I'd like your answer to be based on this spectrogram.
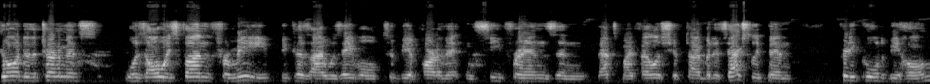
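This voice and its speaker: An ordinary speaking voice from a man, fairly high-pitched, with a fairly quick pace and fairly even intonation. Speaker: wrestling announcer and teacher. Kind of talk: interview answer.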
